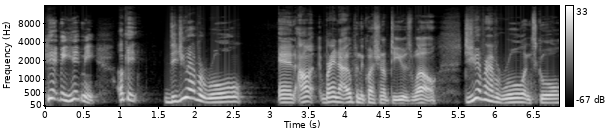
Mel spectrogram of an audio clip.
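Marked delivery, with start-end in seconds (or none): 0.0-0.7 shrill, very high screaming. Retelling a face-to-face standoff in the locker room: imitating someone screaming. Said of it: "we're, like, screaming".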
